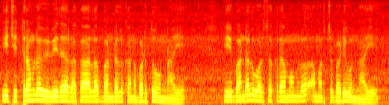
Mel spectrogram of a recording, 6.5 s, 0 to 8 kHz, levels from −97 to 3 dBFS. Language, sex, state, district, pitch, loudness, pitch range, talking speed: Telugu, male, Telangana, Mahabubabad, 130 Hz, -17 LUFS, 120-140 Hz, 120 wpm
